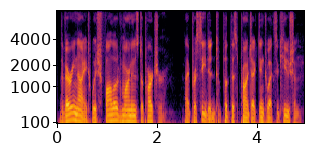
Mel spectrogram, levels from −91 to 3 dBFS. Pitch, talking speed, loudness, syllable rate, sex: 100 Hz, 180 wpm, -18 LUFS, 6.4 syllables/s, male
